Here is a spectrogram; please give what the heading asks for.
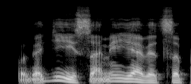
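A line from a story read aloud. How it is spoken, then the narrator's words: Muttering. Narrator (Russian): пробормотал Билый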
